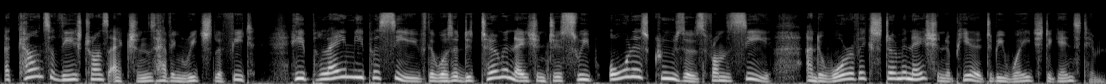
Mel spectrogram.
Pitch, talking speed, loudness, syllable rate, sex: 205 Hz, 180 wpm, -19 LUFS, 5.6 syllables/s, female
